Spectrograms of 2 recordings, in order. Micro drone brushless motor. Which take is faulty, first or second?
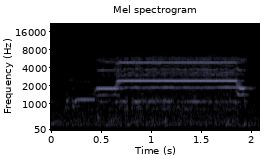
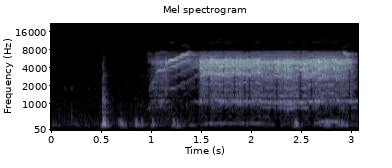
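second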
